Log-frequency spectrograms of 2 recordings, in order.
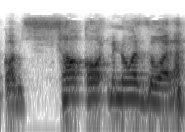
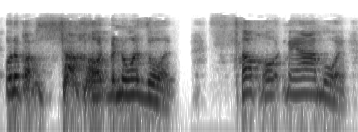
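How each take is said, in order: First: Slow, higher cussing line; imitating a crude insult; mock cuss. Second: Hammed-up crude cuss; mock cuss again. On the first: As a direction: draw it out, taunting. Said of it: "Queenie just come out like that and say". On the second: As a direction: sing the insult out mockingly. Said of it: "she just say".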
